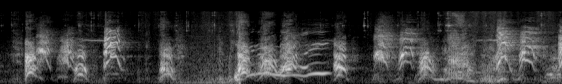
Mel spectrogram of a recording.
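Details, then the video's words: Millie, a pet dog meeting tortoise Lori for the first time on her first day home, gives rapid shrill yapping barks in uneven bursts, with a drawn-out whine in the middle and human speech mixed in. "Millie Barking at Lori"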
